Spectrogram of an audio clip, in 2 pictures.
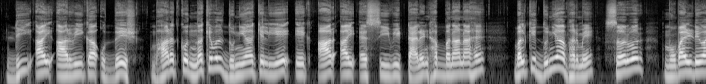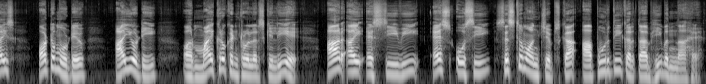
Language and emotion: Hindi, neutral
